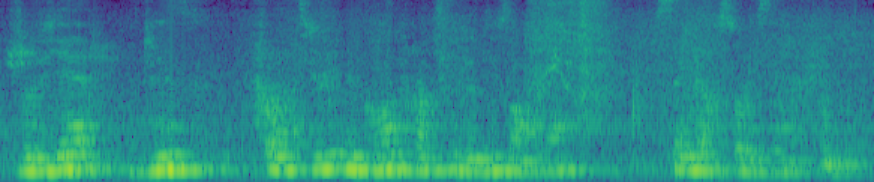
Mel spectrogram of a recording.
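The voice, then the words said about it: Speaks French with a foreign accent. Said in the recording (French): “Je vous demanderai d'être indulgent avec moi pour mon accent, pour mon français”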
